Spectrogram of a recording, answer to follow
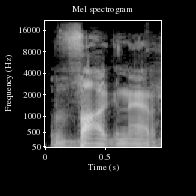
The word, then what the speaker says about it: Wagner: so it's pronounced Wagner I know I know I'm not gonna do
